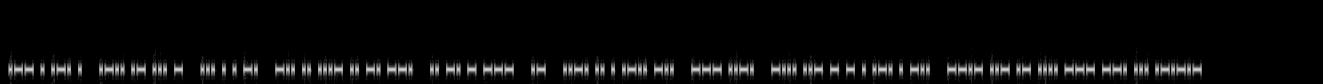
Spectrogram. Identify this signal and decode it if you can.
Morse code, heard as a keyed tone, about 46 wpm, 700 Hz. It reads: WERE LAST SEEN DIVING INTO A FIELD OF BUTTERED QUAHOGS.
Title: Pangram Challenge v2 - 45wpm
